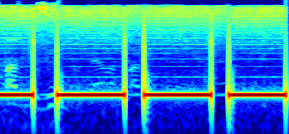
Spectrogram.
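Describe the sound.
A telephone busy tone follows a hung-up call: a steady single-pitch beep repeats in even pulses separated by short silent gaps, heard on its own.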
